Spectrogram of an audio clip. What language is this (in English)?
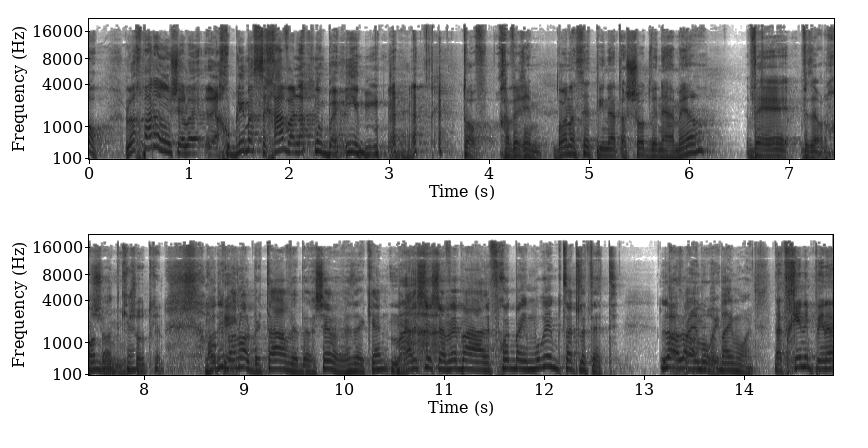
Hebrew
